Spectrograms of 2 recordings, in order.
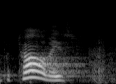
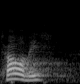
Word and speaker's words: Ptolemies: Now, the Ptolemies, excuse me, that P is silent, the Ptolemies furthered Alexander's contribution when they built a massive library in Alexandria, Egypt.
